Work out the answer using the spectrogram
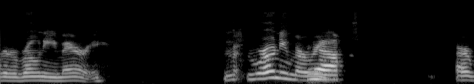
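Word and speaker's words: Roni Mari: they always called her roony Mary Roney Marie or roony Mary because there's no e but I chose to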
